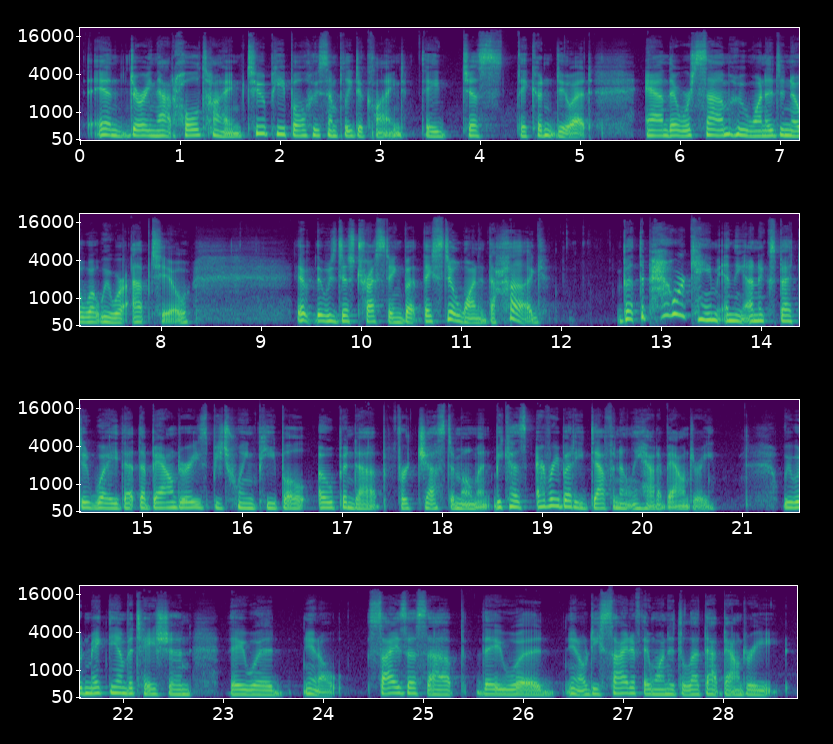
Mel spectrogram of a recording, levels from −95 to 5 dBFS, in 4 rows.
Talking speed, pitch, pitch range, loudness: 185 wpm, 185 Hz, 165-200 Hz, -21 LUFS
